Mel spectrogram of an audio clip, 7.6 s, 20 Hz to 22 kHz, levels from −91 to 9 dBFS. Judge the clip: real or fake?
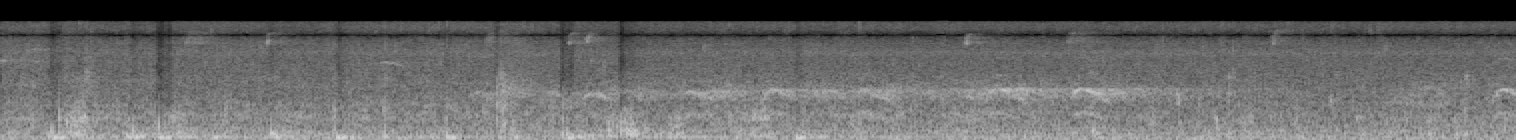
fake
